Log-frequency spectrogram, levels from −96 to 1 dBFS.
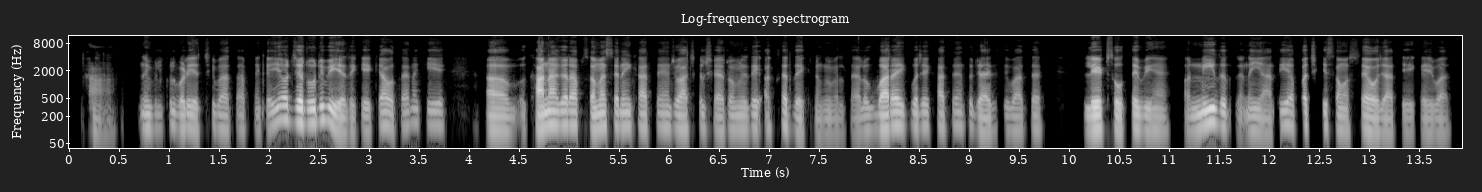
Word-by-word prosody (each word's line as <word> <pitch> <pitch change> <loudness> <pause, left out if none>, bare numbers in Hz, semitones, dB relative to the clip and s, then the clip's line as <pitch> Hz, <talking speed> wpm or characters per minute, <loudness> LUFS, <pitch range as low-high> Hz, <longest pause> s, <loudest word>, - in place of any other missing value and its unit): हाँ, 95 -4 -10
हाँ। 80 +2 -20 0.3
नहीं 110 - -1
बिल्कुल 110 0 -3
अच्छी 100 +4 -9
बात 105 -2 -6
आपने 100 -1 -12
कही 115 +6 -4
है 160 - +2
और 170 - +4
ज़रूरी 145 +1 +6
भी 150 - +5
है 90 - +3
देखिए, 95 +2 -5
क्या 125 - -2
होता 120 0 -3
है 125 - -6
ना 145 - -7
कि 130 -3 -6
अ, 110 -4 -16 0.2
ब 95 0 -10
खाना 110 +5 +9
अगर 130 0 +3
आप 125 -1 +2
समय 115 0 +3
से 120 - -2
नहीं 120 0 0
खाते 115 +1 -4
हैं 115 - -3
जो 110 - -3
आजकल 105 +1 -2
शहरों 100 0 -5
में 105 0 -3
दे 110 - -1
अक्सर 110 +3 -3
देखने 85 -2 -6
को 85 - -10
मिलता 85 0 -14
है। 90 - -7
लोग 100 +1 -6
12-1 115 +3 +5
बजे 120 0 -2
खाते 115 +2 -7
हैं, 120 - -7
तो 120 - -10
ज़ाहिर-सी 95 0 -4
बात 100 +1 -8
है, 105 - -6 0.4
लेट 105 0 +7
सोते 105 +2 +1
भी 100 -2 -2
हैं 95 -1 -6 0.2
और 95 - -7
नींद 130 +7 +6
त - - -23
नहीं 95 -1 -4
आती 85 +8 -7
है, - - +1
अपच 120 - -3
की 120 - -6
समस्या 100 -2 -2
हो 90 -1 +2
जाती 90 0 -5
है 90 - -8
कई 90 0 -7
बार। 85 -1 -8
105 Hz, 285 wpm, -27 LUFS, 95-120 Hz, 0.4 s, खाना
